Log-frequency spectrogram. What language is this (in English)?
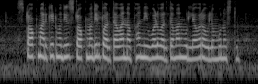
Marathi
